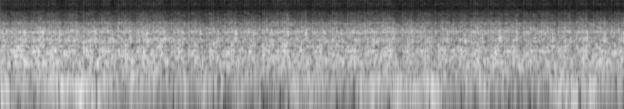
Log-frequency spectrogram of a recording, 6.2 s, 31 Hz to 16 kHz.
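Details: 7.3 diesel rough runner with no power, after high idle and street mode, going to bypass: lumpy uneven rattle with no clean beat, owner says sounds like rod knocking; raw-diesel puffing smoke, EGTs good, owner stumped.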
